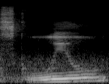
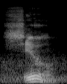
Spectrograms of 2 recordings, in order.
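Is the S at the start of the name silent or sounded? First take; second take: sounded; silent. First: The name starts with a clear sk sound. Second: The name starts without any s sound. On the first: The speaker calls it wrong. "I pronounced it like that because the S C H, S C H, I'm thinking of school" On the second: The speaker calls it right. "sound like chill. Sound like the S is silence"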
